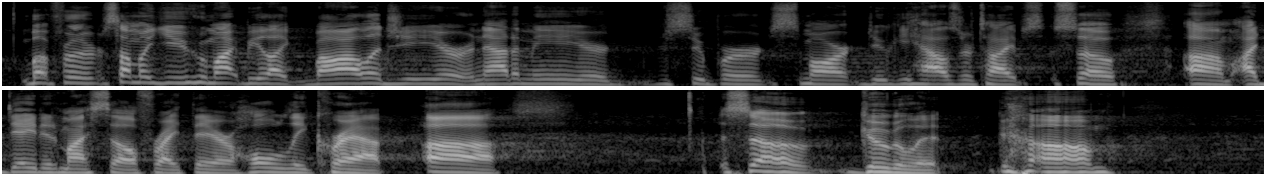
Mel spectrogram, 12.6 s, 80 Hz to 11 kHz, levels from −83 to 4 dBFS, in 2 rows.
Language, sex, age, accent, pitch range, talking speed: English, male, 20-39, American, 190-275 Hz, 150 wpm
